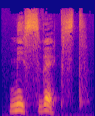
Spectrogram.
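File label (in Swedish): "missväxt", Swedish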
